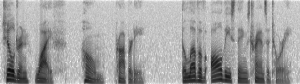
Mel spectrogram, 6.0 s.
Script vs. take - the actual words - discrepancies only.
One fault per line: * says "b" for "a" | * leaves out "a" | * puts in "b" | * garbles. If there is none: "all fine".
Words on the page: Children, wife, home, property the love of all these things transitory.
all fine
